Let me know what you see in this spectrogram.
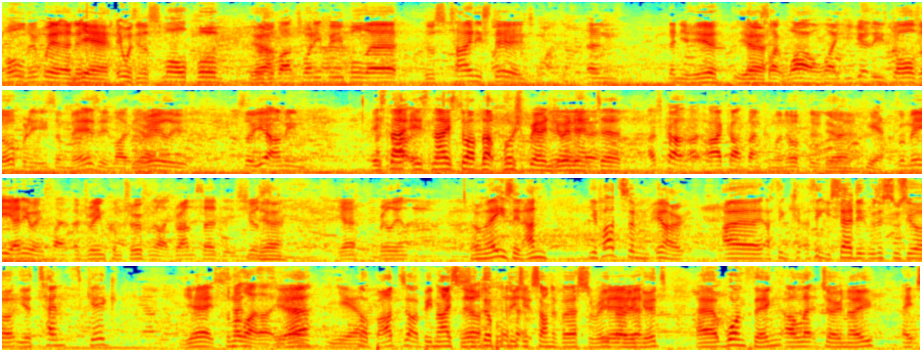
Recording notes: We’re kicking off with the first of 4 episodes featuring conversations recorded at Slam Dunk festival 2022! This was the busiest day of recording we’ve ever had but was great to speak to so many people.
